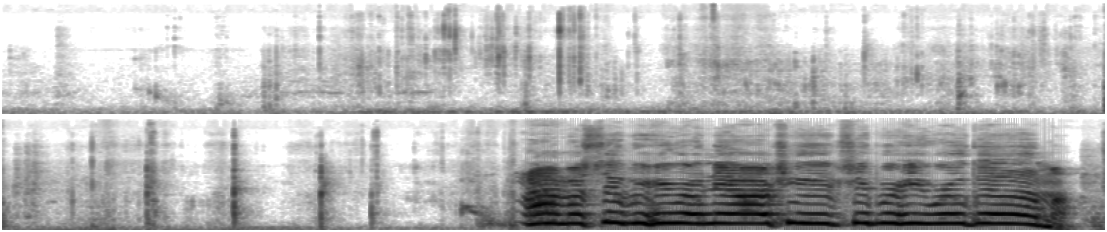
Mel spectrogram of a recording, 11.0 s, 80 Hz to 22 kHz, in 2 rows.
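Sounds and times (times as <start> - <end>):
gum being chewed: 0.6 - 8.1
gum wrapper crinkling: 0.8 - 8.1.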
